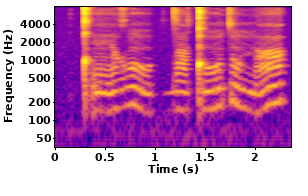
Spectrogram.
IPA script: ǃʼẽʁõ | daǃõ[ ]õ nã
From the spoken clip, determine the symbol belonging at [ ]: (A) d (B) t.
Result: B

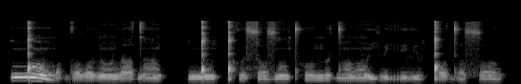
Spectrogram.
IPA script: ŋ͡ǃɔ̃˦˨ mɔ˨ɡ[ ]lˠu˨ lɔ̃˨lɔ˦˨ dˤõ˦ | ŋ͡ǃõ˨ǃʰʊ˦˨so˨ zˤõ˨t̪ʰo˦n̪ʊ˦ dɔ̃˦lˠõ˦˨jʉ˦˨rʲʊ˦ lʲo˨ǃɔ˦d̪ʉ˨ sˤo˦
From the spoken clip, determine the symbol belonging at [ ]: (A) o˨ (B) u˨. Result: A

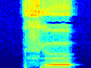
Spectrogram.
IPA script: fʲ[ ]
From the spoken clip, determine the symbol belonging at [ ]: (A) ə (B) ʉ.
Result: A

